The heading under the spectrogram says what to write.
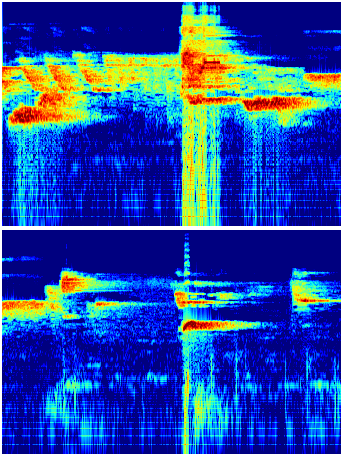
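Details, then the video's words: Champion lovebird kept by a bird-keeping enthusiast in Tanjung Pinang, sung at full volume: rapid descending chirp series, shrill squeaky whistles and buzzy squawks, separated by short pauses, one sharp knock mid-phrase. "Kicau lovebird juara mantap"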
